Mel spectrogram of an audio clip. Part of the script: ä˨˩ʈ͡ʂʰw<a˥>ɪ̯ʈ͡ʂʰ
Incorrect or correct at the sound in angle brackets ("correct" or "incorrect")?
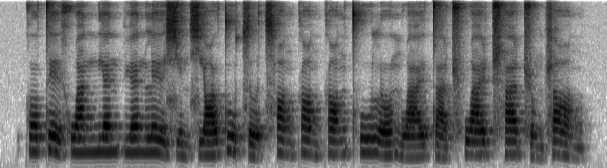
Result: correct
